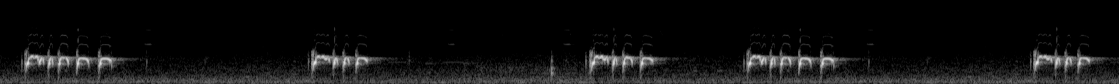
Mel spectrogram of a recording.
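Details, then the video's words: Local zebra dove song used as tutor recording for training; a rolling, throaty cooing phrase of rapid pulses ending in a drawn note, repeated about every three seconds, five phrases. "Suara Perkutut Lokal Buat Masteran"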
